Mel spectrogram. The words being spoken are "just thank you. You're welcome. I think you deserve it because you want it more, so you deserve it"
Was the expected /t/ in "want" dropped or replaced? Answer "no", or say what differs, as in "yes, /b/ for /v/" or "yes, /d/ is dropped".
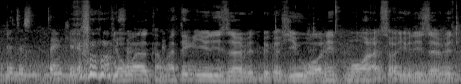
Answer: yes, /t/ is dropped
